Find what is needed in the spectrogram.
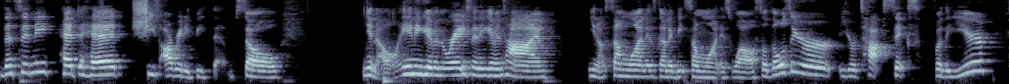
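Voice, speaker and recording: In a Southern US accent, a woman speaks in an animated tone at a fairly slow pace, her fairly high voice moving in very wide pitch swings. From US South. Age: 40s. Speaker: sports podcast host. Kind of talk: sports commentary podcast.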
